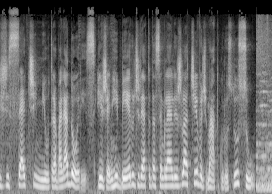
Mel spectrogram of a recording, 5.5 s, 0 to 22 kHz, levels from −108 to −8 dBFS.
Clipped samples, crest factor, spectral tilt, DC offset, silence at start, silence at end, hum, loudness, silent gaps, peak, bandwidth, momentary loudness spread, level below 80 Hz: under 0.1%; 14 dB; -4 dB/octave; under 0.1%; 0 s; 0 s; none; -20 LUFS; none; -6 dBFS; 19 kHz; 5 LU; -50 dBFS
